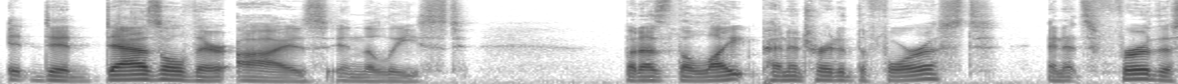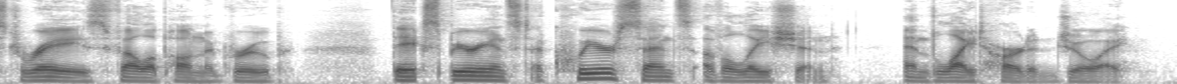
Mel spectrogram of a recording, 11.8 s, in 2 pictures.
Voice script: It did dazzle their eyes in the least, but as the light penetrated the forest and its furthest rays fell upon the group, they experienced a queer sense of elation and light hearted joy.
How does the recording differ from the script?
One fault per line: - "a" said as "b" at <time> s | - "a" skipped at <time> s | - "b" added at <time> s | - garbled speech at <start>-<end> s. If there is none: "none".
none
